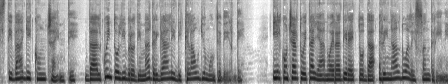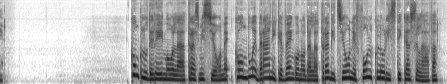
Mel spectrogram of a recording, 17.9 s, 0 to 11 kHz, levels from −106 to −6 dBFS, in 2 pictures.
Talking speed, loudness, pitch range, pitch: 105 wpm, -24 LUFS, 185-235 Hz, 205 Hz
